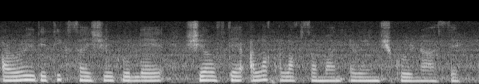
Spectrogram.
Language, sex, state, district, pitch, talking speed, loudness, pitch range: Nagamese, female, Nagaland, Dimapur, 180 Hz, 165 wpm, -14 LUFS, 170-190 Hz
